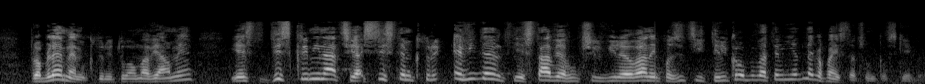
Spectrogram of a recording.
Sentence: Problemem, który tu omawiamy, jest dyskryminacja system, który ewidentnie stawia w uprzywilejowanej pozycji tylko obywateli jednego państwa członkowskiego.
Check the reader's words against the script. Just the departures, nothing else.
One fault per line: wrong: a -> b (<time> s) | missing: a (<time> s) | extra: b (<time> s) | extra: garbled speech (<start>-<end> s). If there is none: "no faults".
no faults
